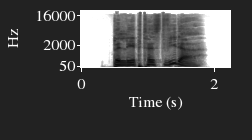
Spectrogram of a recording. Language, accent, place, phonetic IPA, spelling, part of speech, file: German, Germany, Berlin, [bəˌleːptəst ˈviːdɐ], belebtest wieder, verb, De-belebtest wieder.ogg
- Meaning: inflection of wiederbeleben: 1. second-person singular preterite 2. second-person singular subjunctive II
